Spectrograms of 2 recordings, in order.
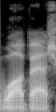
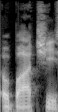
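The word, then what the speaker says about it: Ouabache: like my mom used to call it wabash because she was like a nerd about this kind of stuff but everybody was just like what are you talking about it's obachi state park oh it's spelled o-u-a-b-a-c-h-e or something like that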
